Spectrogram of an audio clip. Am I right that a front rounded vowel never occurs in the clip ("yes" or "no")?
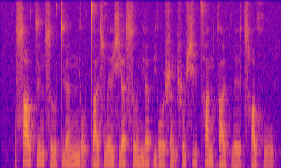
no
